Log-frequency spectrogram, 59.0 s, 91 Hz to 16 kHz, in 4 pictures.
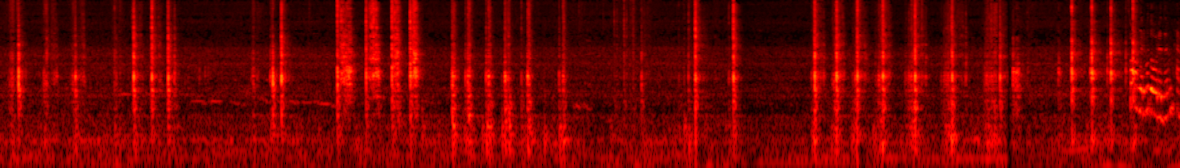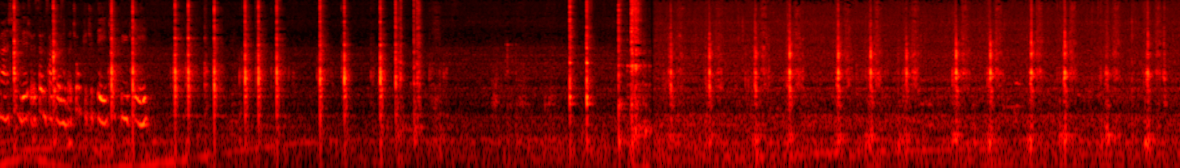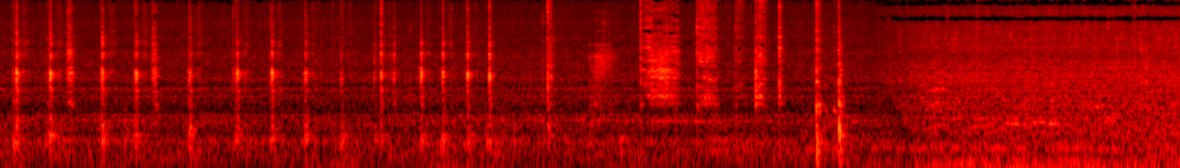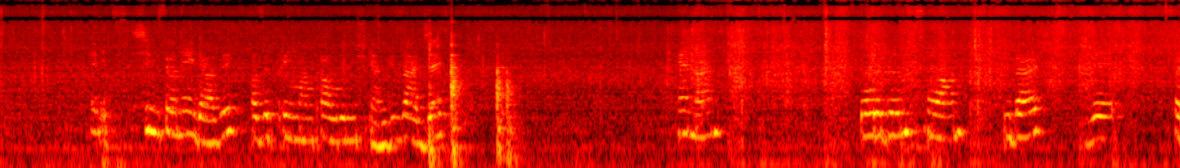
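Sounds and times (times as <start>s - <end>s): meat sizzling in a pan: 22.9s - 59.0s
utensil knocking against pan: 49.7s - 50.8s.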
